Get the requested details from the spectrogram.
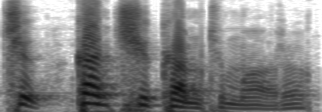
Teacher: T and Y joins together to give you a sound called ch. Can't you? T plus Y.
